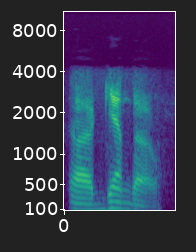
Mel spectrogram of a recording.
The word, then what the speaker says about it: Gendo: No, it's a hard G. Gendo.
